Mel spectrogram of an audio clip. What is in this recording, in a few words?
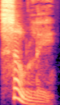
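"solely", English, British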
